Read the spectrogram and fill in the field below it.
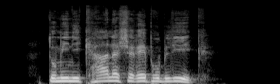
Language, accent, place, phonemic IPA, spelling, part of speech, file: German, Germany, Berlin, /dominiˌkaːnɪʃə ʁepuˈblik/, Dominikanische Republik, proper noun, De-Dominikanische Republik.ogg
- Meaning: Dominican Republic (a country in the Caribbean)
